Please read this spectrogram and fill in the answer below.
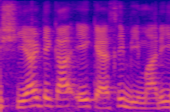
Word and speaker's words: sciatica: है, तब उसके कारण शियाटिका नाम की एक बीमारी हो जाती है जिसे कि साइटिका बहुत सारे लोग कहते हैं, हालांकि इसका सही प्रोनाउंसिएशन जो है वो शियाटिका होता है।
